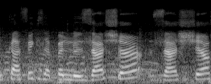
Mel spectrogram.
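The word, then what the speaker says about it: Sacher: Zacher, ça s'écrit S-A-C-H-E-R.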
